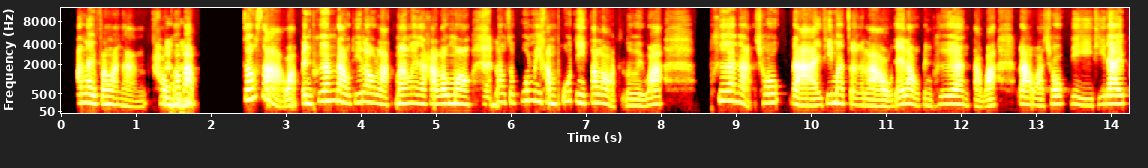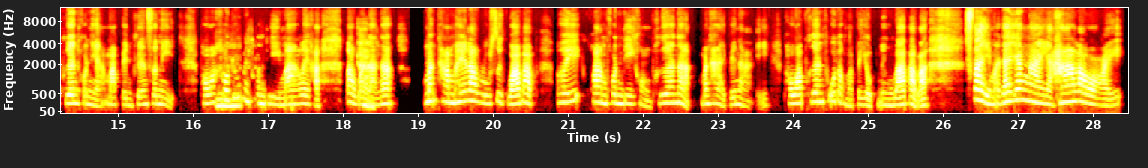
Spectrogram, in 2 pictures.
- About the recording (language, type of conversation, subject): Thai, podcast, เคยรู้สึกแปลกแยกเพราะความแตกต่างทางวัฒนธรรมไหม?
- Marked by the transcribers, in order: none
